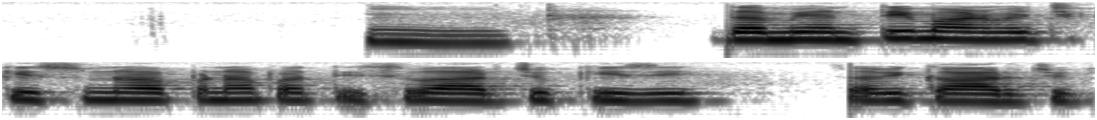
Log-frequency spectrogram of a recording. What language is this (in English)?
Punjabi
